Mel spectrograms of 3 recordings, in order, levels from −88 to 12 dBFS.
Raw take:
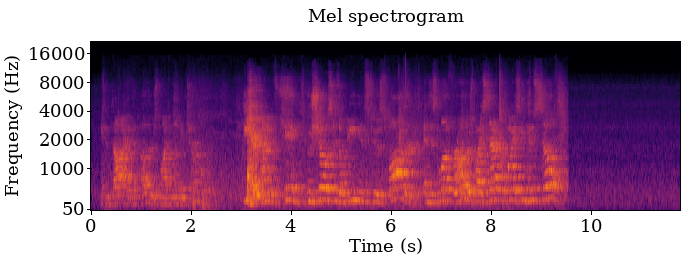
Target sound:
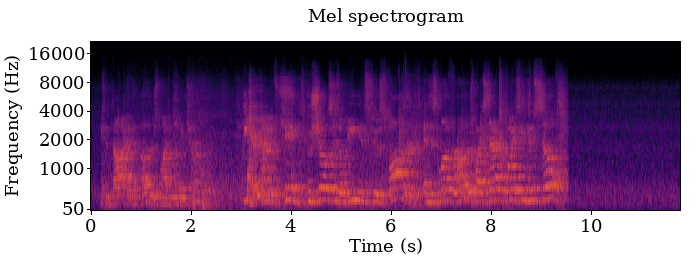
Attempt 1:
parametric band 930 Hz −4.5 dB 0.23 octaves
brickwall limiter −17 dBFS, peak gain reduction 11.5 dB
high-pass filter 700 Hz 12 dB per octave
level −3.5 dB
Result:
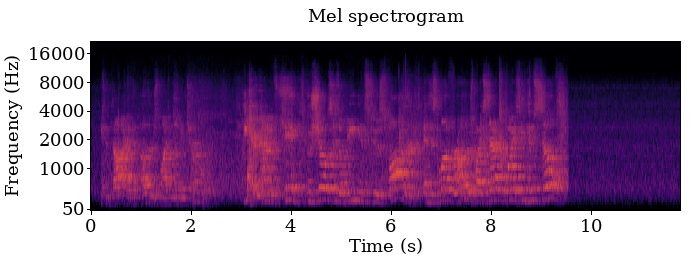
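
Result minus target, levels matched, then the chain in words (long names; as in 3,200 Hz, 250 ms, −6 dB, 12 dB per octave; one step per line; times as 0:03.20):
500 Hz band −3.5 dB
parametric band 930 Hz −4.5 dB 0.23 octaves
brickwall limiter −17 dBFS, peak gain reduction 11.5 dB
level −3.5 dB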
